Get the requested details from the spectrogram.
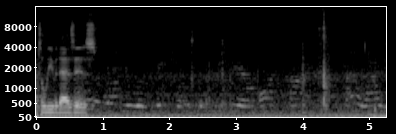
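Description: A foil card pack crinkles as fingers tear it open.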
